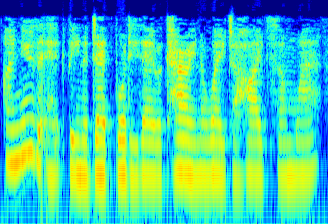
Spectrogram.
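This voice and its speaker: A woman's voice: medium pitch, fairly even intonation, fast talker, natural voice. An actress playing an earnest young girl witness in a radio drama, confiding what she knows in a hesitant way. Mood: haunted recounting. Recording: dull, muffled radio drama recording.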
